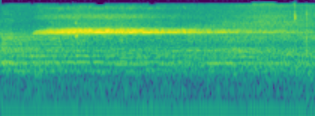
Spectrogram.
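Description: Referee's whistle blown once: a single steady high tone lasting about a second over the hum of the sports hall, signalling the next serve.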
